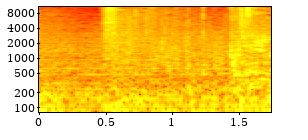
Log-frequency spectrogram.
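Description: An Incendio fire spell cast in a Hogwarts video game, heard as a short loud burst with a whooshing flare and crackling rush lasting under two seconds.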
